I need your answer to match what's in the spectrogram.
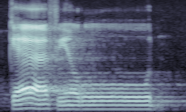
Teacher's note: را کے بعد واو مدہ ہے، اس کو بھی 1 الف کی مقدار کھینچ کر پڑھیں گے، اور را کے اوپر پیش ہے اور اس کو موٹا کر کے پڑھیں گے۔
